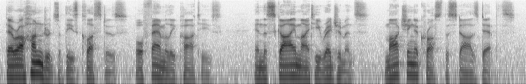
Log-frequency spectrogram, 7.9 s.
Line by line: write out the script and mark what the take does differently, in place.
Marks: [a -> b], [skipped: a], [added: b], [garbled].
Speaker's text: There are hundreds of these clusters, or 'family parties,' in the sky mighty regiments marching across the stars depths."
There are hundreds of these clusters, or 'family parties,' in the sky mighty regiments marching across the stars depths."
